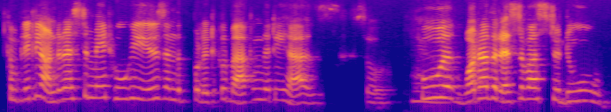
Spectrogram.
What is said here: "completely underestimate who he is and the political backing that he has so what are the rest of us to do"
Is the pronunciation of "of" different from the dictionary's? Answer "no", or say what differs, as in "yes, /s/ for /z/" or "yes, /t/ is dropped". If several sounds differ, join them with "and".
no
